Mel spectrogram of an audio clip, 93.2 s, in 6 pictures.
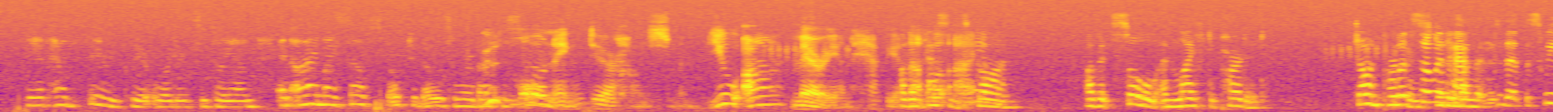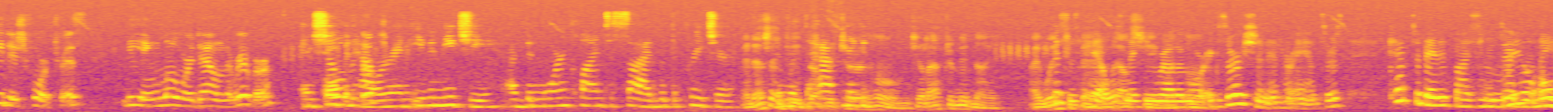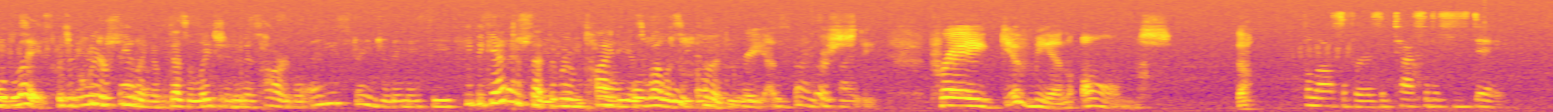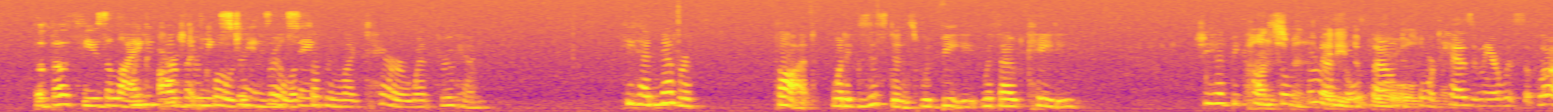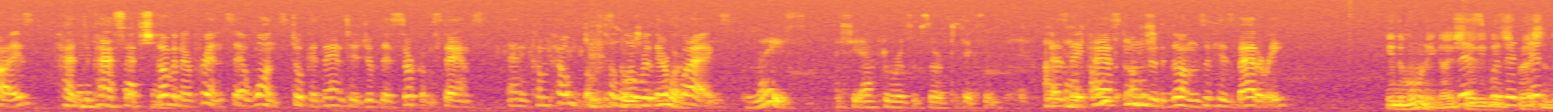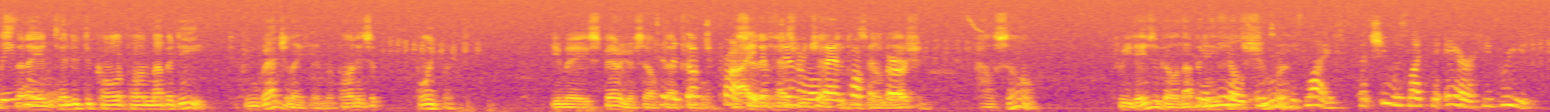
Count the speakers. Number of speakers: seven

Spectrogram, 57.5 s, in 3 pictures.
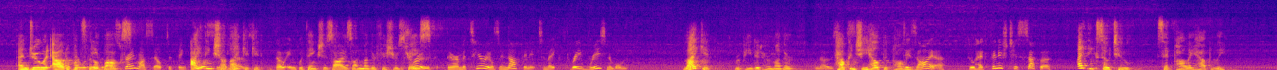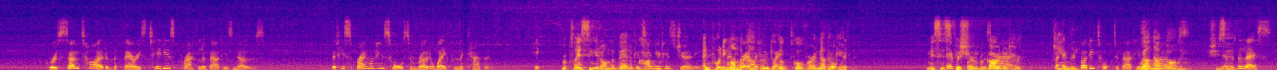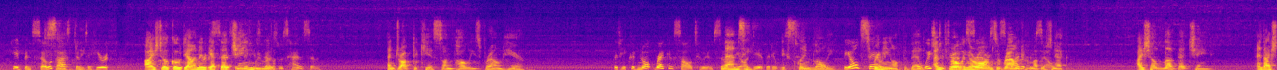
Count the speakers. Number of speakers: two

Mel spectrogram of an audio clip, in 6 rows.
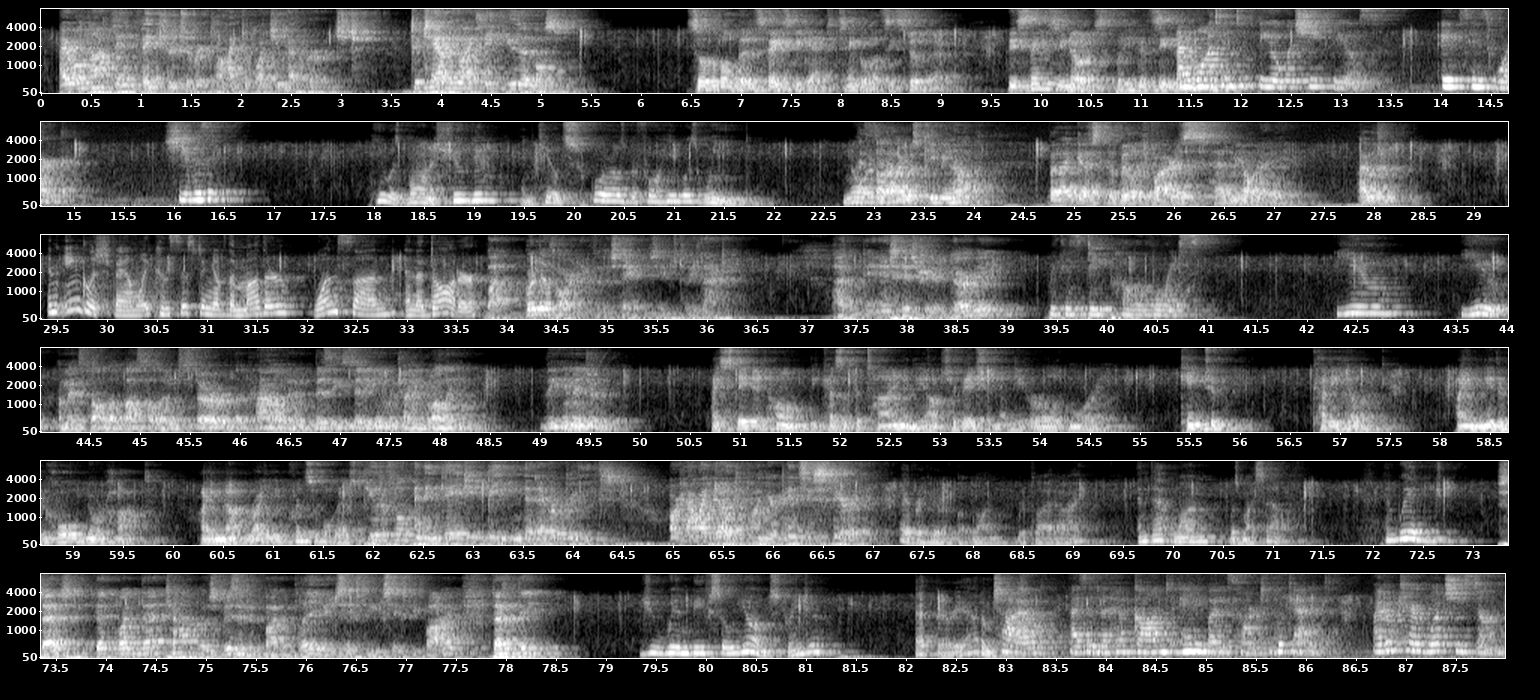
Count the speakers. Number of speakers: ten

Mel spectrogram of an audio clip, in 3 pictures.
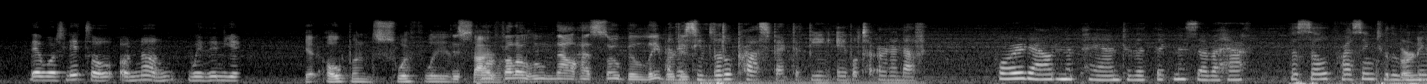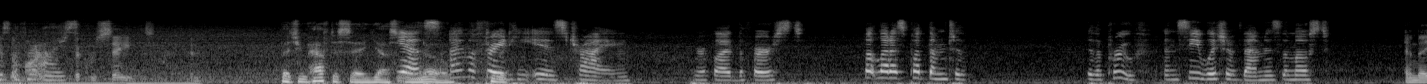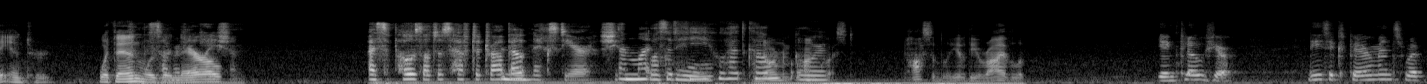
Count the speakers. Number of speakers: nine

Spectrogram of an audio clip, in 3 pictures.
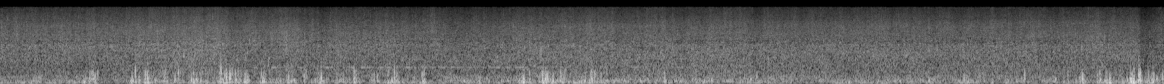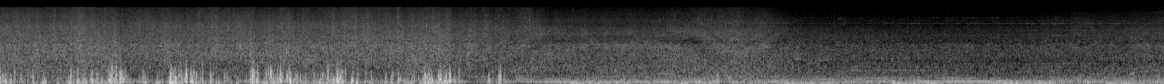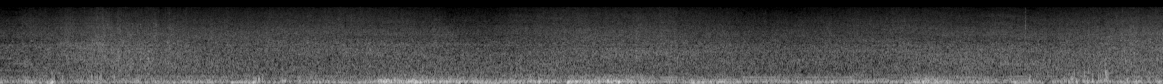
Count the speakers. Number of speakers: zero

